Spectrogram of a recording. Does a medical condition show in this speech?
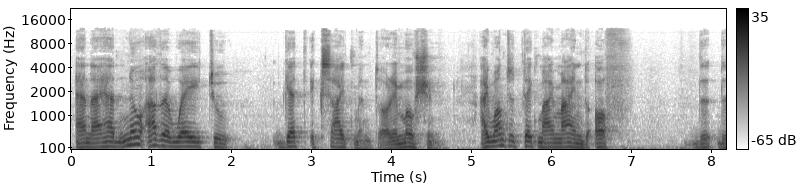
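No.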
